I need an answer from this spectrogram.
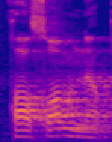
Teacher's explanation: ഖാഫിനും സ്വാദിനും തഫ്ഖീം നൽകി സ്വരഭാരത്തോടെ ഉച്ചരിക്കണം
